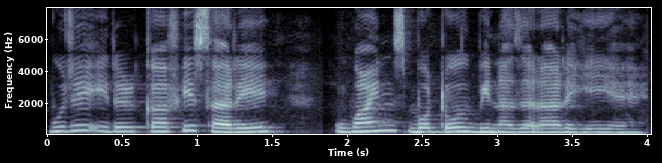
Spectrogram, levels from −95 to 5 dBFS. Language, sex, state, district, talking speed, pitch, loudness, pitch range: Hindi, female, Arunachal Pradesh, Lower Dibang Valley, 165 wpm, 255 Hz, -16 LUFS, 230-270 Hz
